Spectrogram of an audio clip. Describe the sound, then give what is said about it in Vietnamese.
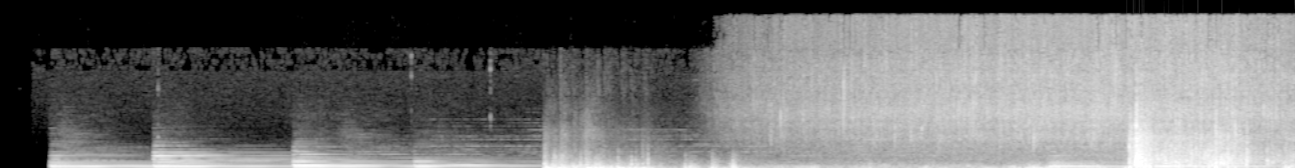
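Thunder rumbles low and heavy as rain pours down at night onto a small thatched-roof house, the downpour a dense, steady hiss that swells louder near the end. “Tiếng sấm rền vang trên bầu trời đêm, theo sau đó là cơn mưa như trút nước xuống căn nhà lá nhỏ.”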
